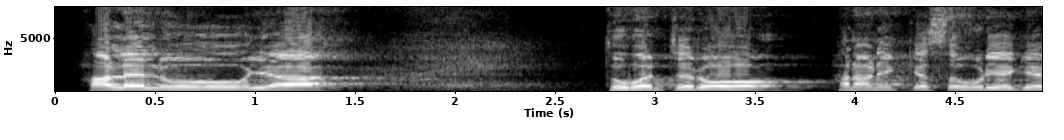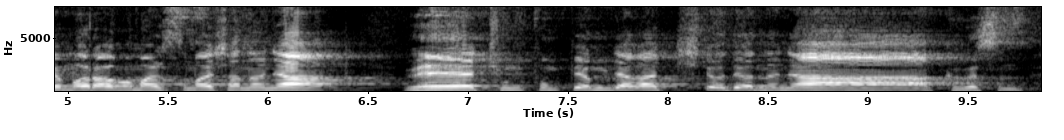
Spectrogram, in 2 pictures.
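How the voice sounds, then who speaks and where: A man preaches a sermon from the pulpit of a church sanctuary, pressing his points with repetition and sudden swings between loud and hushed lines. His voice sits high for a man. A long reverb from the hall trails after every phrase. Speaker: pastor.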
